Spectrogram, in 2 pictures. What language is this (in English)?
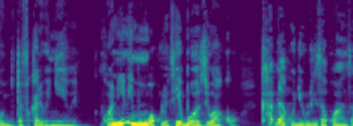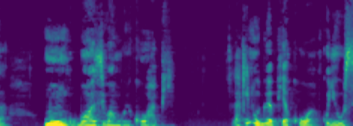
Swahili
